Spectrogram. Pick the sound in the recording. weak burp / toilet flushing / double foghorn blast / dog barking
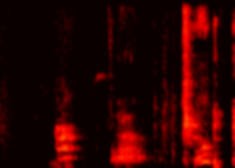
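dog barking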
